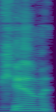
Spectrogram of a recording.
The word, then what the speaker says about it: CIEM: by its acronym cem which is pronounced Kim by the way just to make sure that you're paying attention joining me today to discuss Kim is DJ Morano DJ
